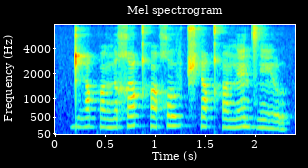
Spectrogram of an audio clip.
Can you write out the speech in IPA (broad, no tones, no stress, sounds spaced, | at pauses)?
ɖʱ ɛ q ɐ̃ ŋ ɘ χ ɘ qʰ ɐ̃ χ o v ʈ͡ʂʰ e qʰ ɛ̃ ŋ ɛ̃ d͡z ẽ ʊ̯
